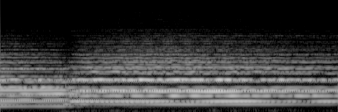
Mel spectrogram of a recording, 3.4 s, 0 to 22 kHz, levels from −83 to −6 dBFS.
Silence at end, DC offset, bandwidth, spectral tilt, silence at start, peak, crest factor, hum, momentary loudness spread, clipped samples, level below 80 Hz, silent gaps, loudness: 0 s; under 0.1%; 12.5 kHz; -3.5 dB/octave; 0 s; -14 dBFS; 14 dB; none; 5 LU; under 0.1%; -76 dBFS; none; -27 LUFS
